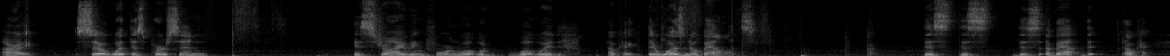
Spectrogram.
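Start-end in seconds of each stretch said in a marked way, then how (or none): 4.5-11.5 stammering, stuttering, tripping over words. Reader interpreting the Magician card, stuttering. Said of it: "because I'm stuttering".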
